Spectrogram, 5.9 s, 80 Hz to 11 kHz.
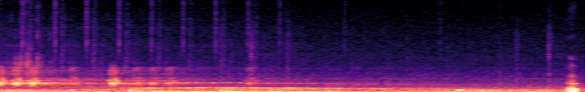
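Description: Dog in the video game Metal Gear Solid 5, making short yips and whimpers over a low ambient game drone, with a sharper bark-like burst at the very end.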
